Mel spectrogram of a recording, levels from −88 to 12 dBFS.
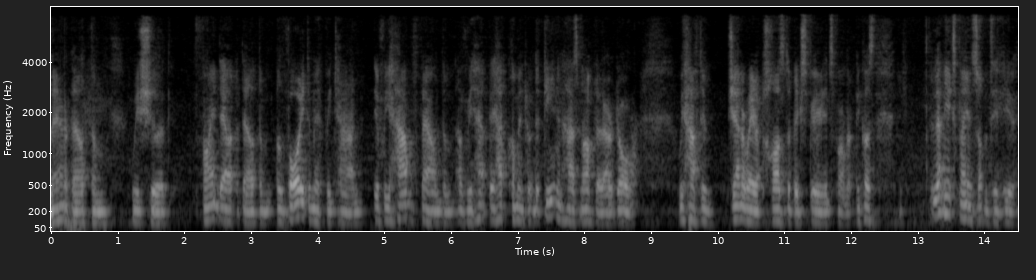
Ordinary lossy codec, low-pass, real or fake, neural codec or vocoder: MP3, 48 kbps; 7.2 kHz; fake; codec, 16 kHz in and 24 kHz out, 1.1 kbps, FireRedTTS-2 codec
